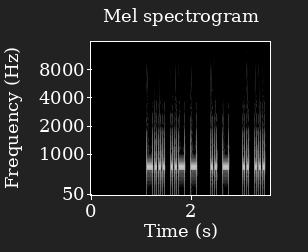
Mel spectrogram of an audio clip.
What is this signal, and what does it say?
Morse code, heard as a keyed tone, about 28 wpm, 700 Hz. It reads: BUT IT IS
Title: Sentences from Top 1100 Words 30wpm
